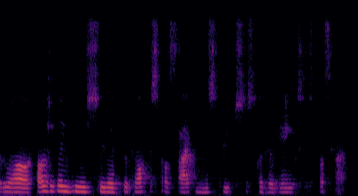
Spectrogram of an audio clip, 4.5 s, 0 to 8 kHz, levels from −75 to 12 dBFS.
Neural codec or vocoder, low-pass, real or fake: codec, 16 kHz in and 24 kHz out, 0.8 kbps, FocalCodec, streaming, 65536 codes; 7.2 kHz; fake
